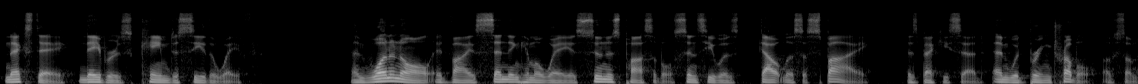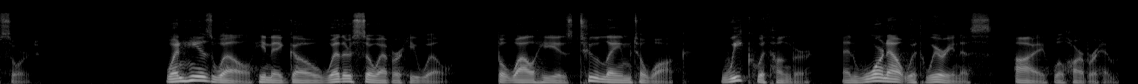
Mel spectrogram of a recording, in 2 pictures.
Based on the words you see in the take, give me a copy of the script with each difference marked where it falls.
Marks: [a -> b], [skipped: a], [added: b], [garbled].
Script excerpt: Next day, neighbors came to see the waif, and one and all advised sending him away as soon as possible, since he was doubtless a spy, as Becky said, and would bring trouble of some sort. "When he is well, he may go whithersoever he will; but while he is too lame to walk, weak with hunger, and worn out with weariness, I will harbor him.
Next day, neighbors came to see the waif, and one and all advised sending him away as soon as possible, since he was doubtless a spy, as Becky said, and would bring trouble of some sort. "When he is well, he may go whithersoever he will; but while he is too lame to walk, weak with hunger, and worn out with weariness, I will harbor him.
